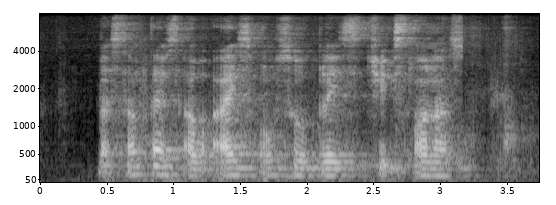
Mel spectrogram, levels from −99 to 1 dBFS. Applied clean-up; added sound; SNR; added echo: neural separator model SepFormer DNS4.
